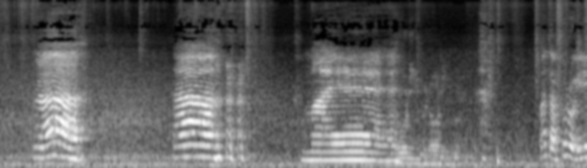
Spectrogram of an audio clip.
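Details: Mamedaifuku, a pet cat indoors, calling to invite the father of the house for a walk, a daily habit: drawn-out arched meows rising then falling, a longer lower third call, a short final call, faint voices behind.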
